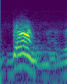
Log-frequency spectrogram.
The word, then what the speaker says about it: Deng: And the head man, Wah, or however you pronounce it, I don't know how he pronounces it, and then there's Vice Chairman Deng, they call it. I think it's spelled like D-E-N-G.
